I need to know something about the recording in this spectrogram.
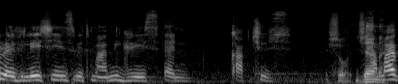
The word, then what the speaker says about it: Caksus: Because Sanskrit no C no obe pronounce it as CH in English. As all kinds of Charles and so Caksus.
